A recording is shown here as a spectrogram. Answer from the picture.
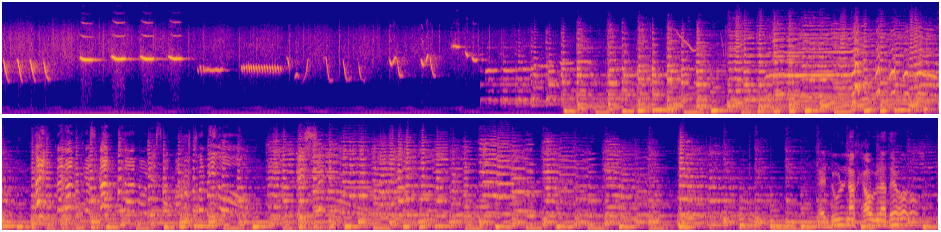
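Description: A ranchera song plays, opening with a few seconds of high, bird-like whistled calls before a full band comes in loud and steady, carrying on with a bouncy rhythm to the end.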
